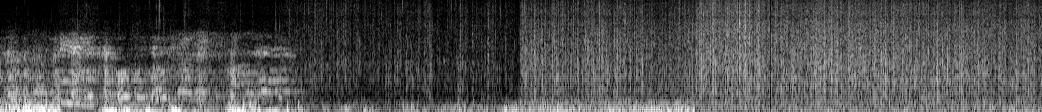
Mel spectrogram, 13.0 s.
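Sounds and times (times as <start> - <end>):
deep low rumble: 1.6 - 8.7
heavy rain hissing: 6.5 - 13.0.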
